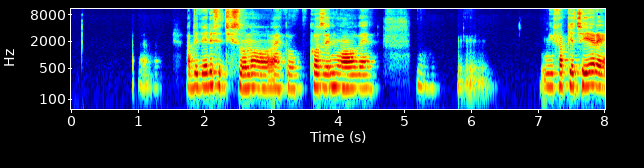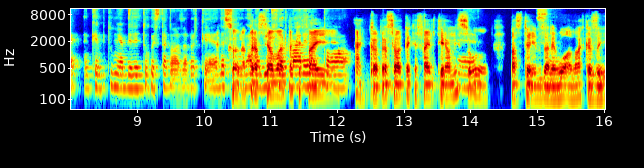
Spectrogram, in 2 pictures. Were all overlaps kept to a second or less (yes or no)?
no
